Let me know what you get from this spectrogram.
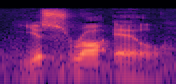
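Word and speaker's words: ישראל: end so yes raw I love this silent go right into the vowel ale yes raw ale we know in English as Israel okay the name that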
